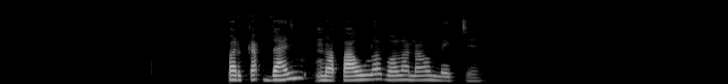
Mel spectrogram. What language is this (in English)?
Catalan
